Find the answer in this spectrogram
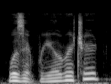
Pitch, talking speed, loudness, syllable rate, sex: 175 Hz, 215 wpm, -17 LUFS, 5.7 syllables/s, female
